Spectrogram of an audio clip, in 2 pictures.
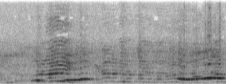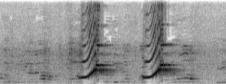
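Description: A myna gives harsh, speech-like gliding notes, then two loud, sharp up-sweeping whistles about a second apart, its imitation of a car horn.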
